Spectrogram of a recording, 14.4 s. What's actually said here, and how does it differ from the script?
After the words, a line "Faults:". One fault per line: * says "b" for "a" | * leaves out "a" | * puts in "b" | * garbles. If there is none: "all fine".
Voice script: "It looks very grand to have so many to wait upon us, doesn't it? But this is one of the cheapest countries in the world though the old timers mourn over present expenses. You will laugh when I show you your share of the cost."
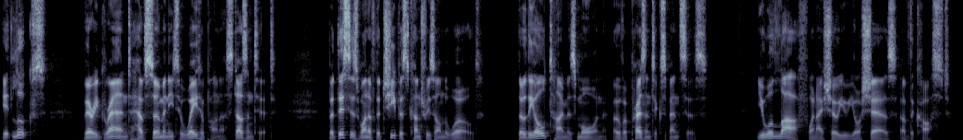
"It looks very grand to have so many to wait upon us, doesn't it? But this is one of the cheapest countries on the world though the old timers mourn over present expenses. You will laugh when I show you your shares of the cost."
Faults:
* says "on" for "in"
* says "shares" for "share"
